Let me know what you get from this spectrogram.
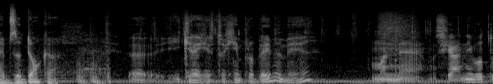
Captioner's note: Dutch spoken audio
